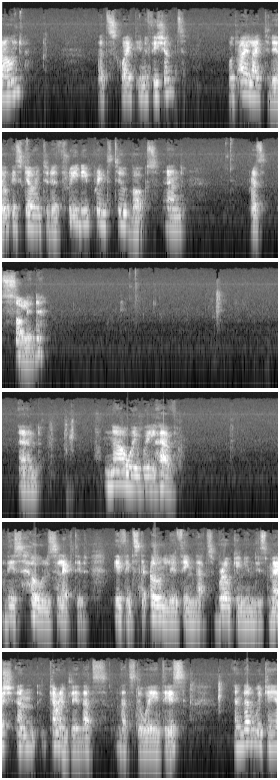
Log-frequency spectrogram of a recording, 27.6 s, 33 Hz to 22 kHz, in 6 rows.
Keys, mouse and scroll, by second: 0.2 shift+click, 4.9 click, 8.3 click, 11.3 click, 14.9 z, 15.3 scroll down 2, 16.0 scroll up 2, 16.7 scroll down 1, 19.2 scroll down 1, 19.7 scroll down 2, 20.4-25.1 middle drag, 25.4-27.5 scroll up 3.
